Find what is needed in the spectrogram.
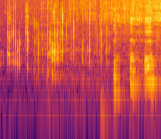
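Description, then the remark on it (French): Sparkling water being poured: a fizzing hiss with gurgling, bubbly glugs whose pitch climbs as the glass fills, steady and fairly loud, with no talking. “Alors Bon, c'est c'est un de l'eau bruit de pétillante, bière, hein, hein.”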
